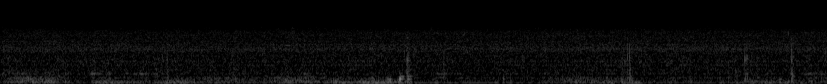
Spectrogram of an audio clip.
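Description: Faint steady background hiss with a low hum, and a single brief click about four seconds in.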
